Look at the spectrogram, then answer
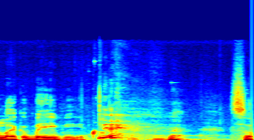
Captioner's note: laughs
